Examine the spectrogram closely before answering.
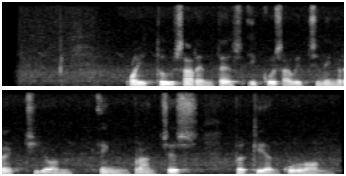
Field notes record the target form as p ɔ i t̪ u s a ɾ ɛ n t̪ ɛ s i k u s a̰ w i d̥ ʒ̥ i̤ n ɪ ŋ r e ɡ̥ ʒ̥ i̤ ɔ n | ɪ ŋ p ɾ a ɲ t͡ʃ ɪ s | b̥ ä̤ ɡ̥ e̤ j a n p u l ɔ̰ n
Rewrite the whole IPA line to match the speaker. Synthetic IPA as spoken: p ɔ i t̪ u s a ɾ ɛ n t̪ ɛ s i k u s a̰ w i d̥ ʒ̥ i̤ n ɪ ŋ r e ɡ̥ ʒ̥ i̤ ɔ n | ɪ ŋ p ɾ a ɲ t͡ʃ ɪ s | b̥ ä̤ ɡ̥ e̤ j a n k u l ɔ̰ n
